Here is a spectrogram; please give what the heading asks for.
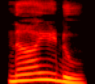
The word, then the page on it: ನಾಯಿಡು: nāyiḍu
